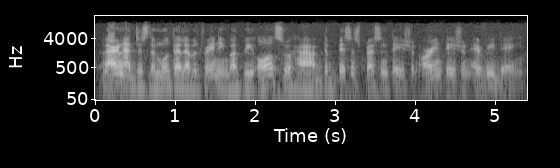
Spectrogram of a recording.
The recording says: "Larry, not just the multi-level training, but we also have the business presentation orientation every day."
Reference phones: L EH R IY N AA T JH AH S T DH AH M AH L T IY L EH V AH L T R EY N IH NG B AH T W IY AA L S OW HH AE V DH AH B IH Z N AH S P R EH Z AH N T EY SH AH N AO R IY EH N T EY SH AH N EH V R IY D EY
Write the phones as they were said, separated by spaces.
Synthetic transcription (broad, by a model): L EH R N AA T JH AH S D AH M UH L T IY L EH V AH L T R EY N IH NG B AH T W IY AA L S OW HH AE V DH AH B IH S N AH S P R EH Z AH N T EY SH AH N AO R IY EH N T EY SH AH N EH V R IY D EY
